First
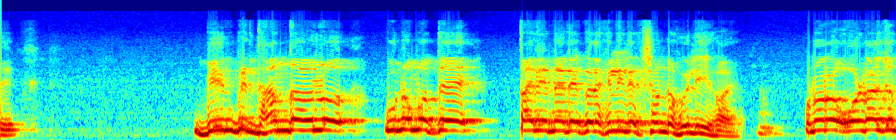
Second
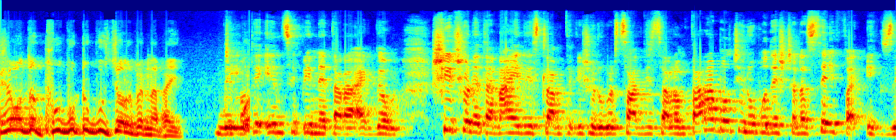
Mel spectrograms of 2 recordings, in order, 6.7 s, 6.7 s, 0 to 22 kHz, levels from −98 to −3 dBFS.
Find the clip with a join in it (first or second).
second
